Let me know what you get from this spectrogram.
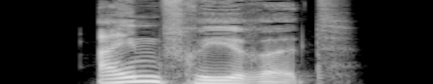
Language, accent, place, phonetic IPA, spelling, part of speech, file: German, Germany, Berlin, [ˈaɪ̯nˌfʁiːʁət], einfrieret, verb, De-einfrieret.ogg
- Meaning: second-person plural dependent subjunctive I of einfrieren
